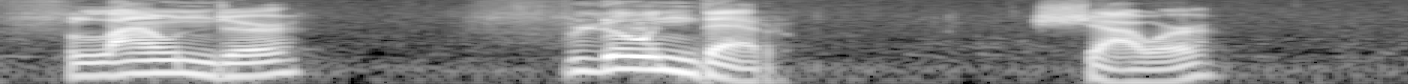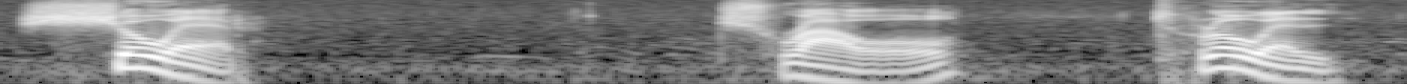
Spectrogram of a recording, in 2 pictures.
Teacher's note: The ow almost becomes oh, oh, because of the pursing of the lips.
